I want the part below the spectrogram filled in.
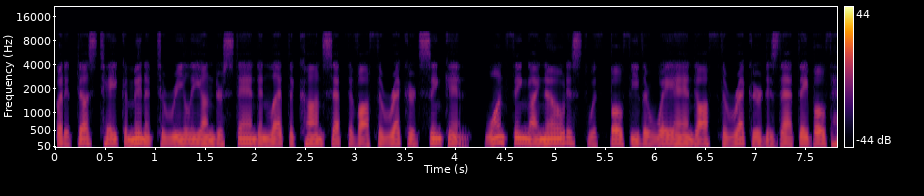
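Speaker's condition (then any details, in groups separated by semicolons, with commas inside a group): No condition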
